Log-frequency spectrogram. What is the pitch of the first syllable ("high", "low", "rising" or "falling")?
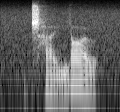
low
